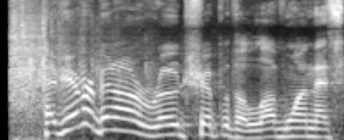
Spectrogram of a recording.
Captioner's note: applause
